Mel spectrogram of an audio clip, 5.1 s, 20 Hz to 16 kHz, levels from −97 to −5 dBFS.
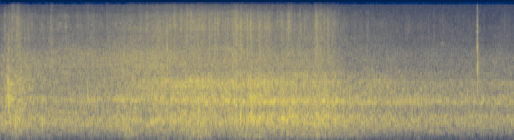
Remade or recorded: recorded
